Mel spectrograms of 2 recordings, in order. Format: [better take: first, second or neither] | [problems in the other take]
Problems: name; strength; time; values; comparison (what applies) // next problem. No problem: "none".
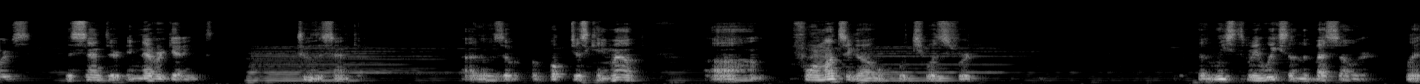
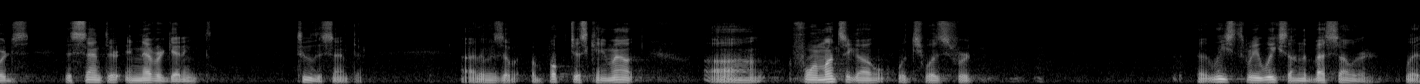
second | noise reduction (classical method WPE with log-MMSE)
